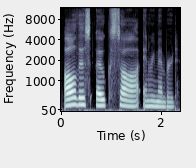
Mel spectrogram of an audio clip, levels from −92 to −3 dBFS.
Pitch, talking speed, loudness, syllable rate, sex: 185 Hz, 150 wpm, -18 LUFS, 4.4 syllables/s, female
